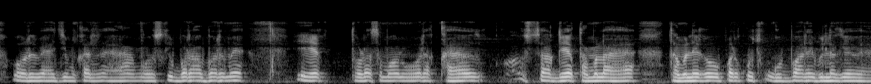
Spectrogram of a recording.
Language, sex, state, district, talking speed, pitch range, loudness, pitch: Hindi, male, Uttar Pradesh, Saharanpur, 190 wpm, 165-175 Hz, -18 LUFS, 170 Hz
